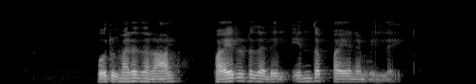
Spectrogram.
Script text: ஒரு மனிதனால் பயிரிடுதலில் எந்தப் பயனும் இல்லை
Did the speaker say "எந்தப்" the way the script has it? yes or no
yes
